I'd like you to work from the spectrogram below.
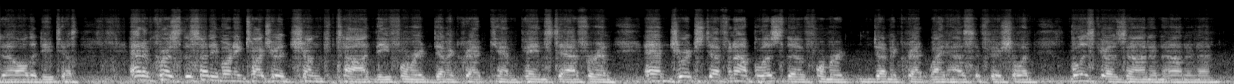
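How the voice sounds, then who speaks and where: Sarcastic male talk radio host, noisy audio. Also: medium pitch. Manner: halting, rambling delivery with drawn-out pauses; sarcastic, mocking. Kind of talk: conservative political talk radio monologue.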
